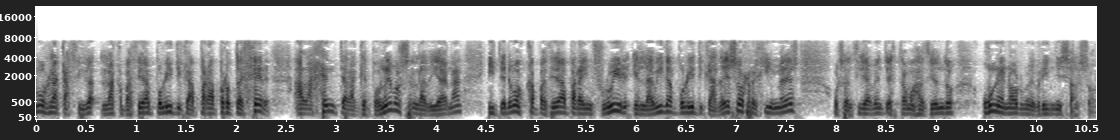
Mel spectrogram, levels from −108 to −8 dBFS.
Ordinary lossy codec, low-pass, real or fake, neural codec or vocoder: none; 7.2 kHz; real; none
